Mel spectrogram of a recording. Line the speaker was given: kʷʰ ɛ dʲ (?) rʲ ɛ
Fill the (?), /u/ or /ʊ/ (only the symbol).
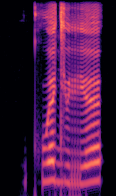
u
